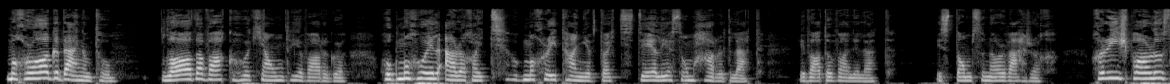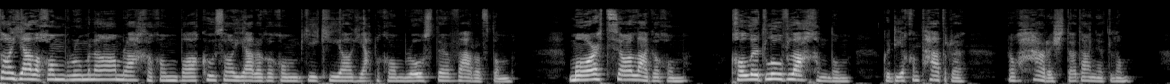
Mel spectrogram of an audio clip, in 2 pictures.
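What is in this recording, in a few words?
Gaelic; Female, 30s-50s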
